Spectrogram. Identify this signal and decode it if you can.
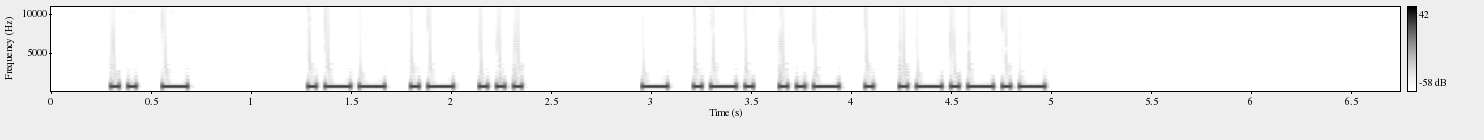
Morse code, heard as a keyed tone, about 28 wpm, 700 Hz. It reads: IT WAS TRUE.
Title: 2x Word-Spacing - Sentences from Top 400 Words - 28wpm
